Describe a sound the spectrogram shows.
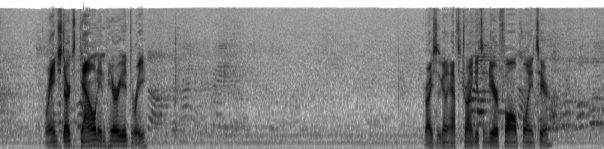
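Spectators shout loudly in bursts in an echoing hall.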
